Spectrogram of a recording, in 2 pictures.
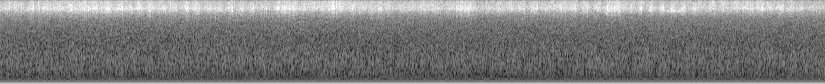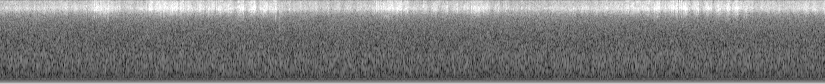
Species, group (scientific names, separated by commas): Poecilimon jonicus, Orthoptera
